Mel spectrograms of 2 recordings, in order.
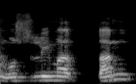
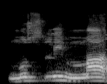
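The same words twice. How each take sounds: First: "مسلمہ تن" with the final tan fully sounded; full unpaused form. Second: "مسلمہ" ending in a breathed h, no tan; stopping with ha. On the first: Teacher reads the word before stopping on it, full tan ending. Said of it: "تو اس کو ہم نے کیا پڑھنا ہے". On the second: Teacher shows students how to stop, final t turned to h. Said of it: "یعنی ہا کی آواز بنے گی". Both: Shown as a demonstration.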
